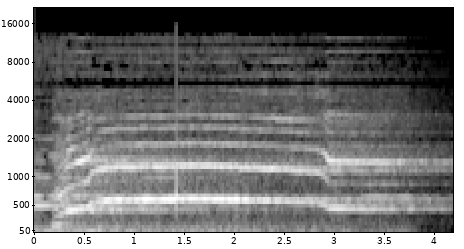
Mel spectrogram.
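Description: A wolf-howl sound effect: one long howl that swoops up at the start, holds its pitch, drops a little about three seconds in and fades out near the end.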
